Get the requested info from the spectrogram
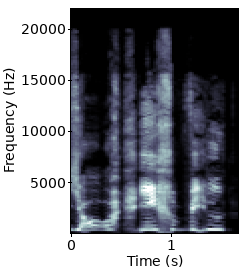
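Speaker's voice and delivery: high, happy exclamation; joyful cry. Acted. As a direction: call out with delight. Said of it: "ruft sie".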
